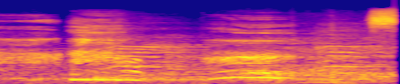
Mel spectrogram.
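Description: A man gasping and groaning in strain: a few short breathy moans whose pitch rises and falls.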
